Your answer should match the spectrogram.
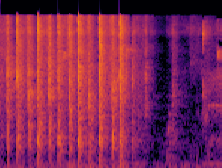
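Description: Tarot cards being shuffled: a fast run of crisp card clicks, about a dozen a second, that fades out about a second and a half in.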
